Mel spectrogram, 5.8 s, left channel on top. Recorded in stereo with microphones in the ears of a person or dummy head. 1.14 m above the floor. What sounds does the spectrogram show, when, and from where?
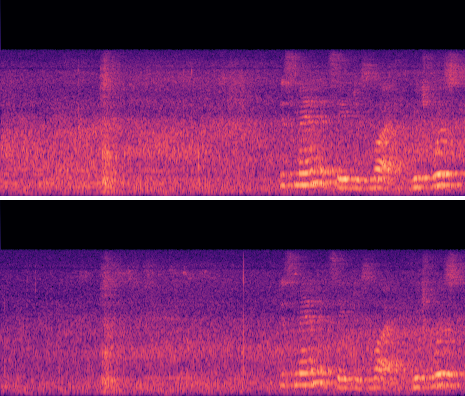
1.2 s a bird: 30° left (ahead or behind), 2.5 m
3.5 s a woman speaking: 10° left (ahead or behind), 1.0 m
